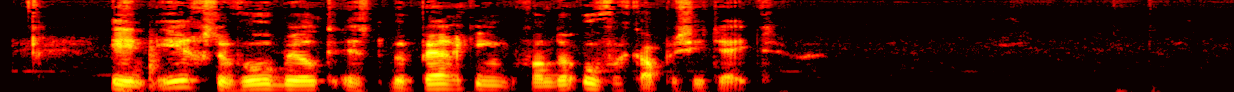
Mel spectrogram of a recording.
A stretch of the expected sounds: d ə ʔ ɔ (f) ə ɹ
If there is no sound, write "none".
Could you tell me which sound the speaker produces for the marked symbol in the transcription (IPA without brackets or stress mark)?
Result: v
